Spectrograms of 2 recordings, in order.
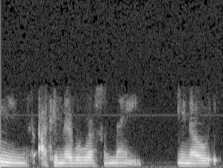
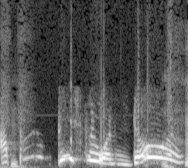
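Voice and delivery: much higher, laughing and slow; gleeful brag; 5 dB louder, slower than usual. Retold or imitated. Bragging to best friend Mike on the phone, laughing high. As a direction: laugh it out, proud and giddy.

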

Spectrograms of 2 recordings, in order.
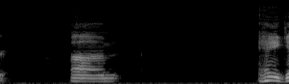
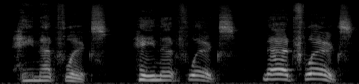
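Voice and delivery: higher, drawn-out mock hail; mock calling out; 5 semitones higher, slower than usual. Podcaster hails a streamer, mock calling out. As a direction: slowly call for someone's attention.

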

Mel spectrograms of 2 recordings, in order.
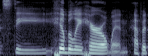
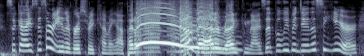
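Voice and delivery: excited announcement; 5 semitones higher, 8 dB louder than usual. Real, not acted. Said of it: "addresses audience excitedly".

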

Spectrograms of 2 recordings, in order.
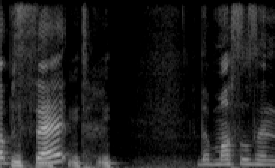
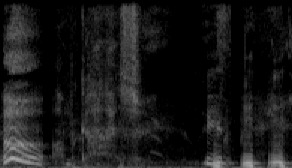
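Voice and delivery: gasped, whispered mock alarm; scared whisper; 3 semitones higher, slower than usual. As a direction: whisper it slowly in mock fright. Acts out her scared inner reaction.

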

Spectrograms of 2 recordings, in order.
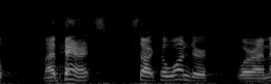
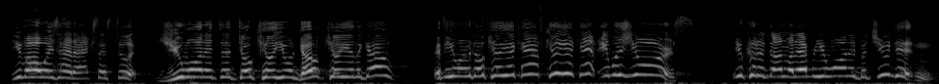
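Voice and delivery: much higher, louder fired-up father, lightly voiced; father's voice; 13 semitones higher, 5 dB louder than usual. Preacher voicing the father scolding his older son, high and pushy. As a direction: plead it out like an exasperated dad, bro. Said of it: "That's kinda how I think he talked".

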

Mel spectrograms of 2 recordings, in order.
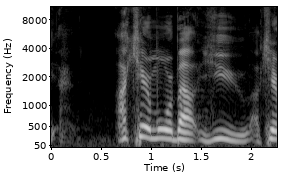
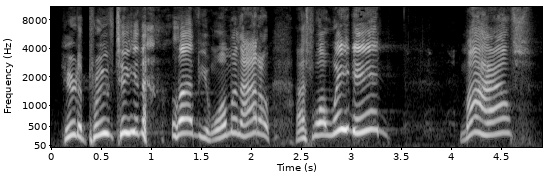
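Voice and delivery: mock shouting, much higher and louder; hammed-up holler; 9 semitones higher, 9 dB louder than usual. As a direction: holler it like a Southern husband proving love. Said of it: "we hollered at each other".

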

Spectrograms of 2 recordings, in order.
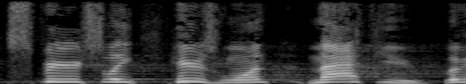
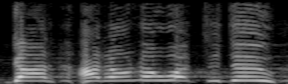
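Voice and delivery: helpless plea; 5 semitones higher, 3 dB louder than usual. Acted. Voices a helpless prayer to God.

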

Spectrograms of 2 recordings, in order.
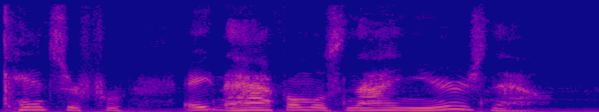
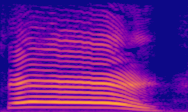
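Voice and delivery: big, high-pitched holler; loud, drawn-out hey; shouted greeting; 18 dB louder than usual. Retold or imitated. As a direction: holler hello like a jolly old guy. Old friend calling out a greeting.

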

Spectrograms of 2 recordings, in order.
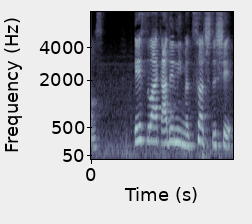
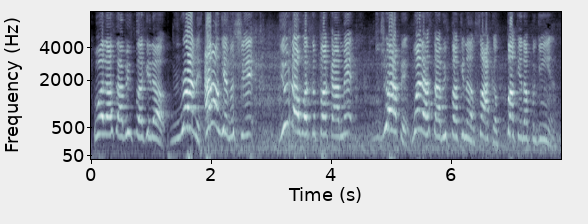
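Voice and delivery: loud, higher, laughing rant; laughing shout; 6 semitones higher, 10 dB louder than usual. Real, not acted. Yelling at chat through laughter, loud and high.

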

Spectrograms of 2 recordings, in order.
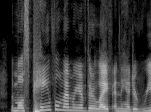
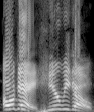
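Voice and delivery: loud, higher-pitched burst of readiness; hyped anticipation; 5 semitones higher, 11 dB louder than usual. Retold or imitated. Fan reliving her buildup to the season finale, hyped. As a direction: punch it out like bracing for a big show. Retelling own excited reaction to finale.

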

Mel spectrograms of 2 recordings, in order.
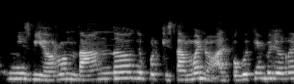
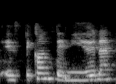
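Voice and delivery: ordinary talk, nothing marked

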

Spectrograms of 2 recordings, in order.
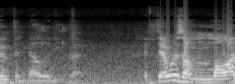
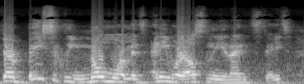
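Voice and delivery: normal talking voice

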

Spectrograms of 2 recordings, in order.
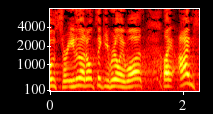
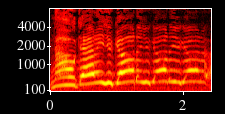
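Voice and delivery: put-on high kid voice, rising higher and fading softer; little boy cheering; 10 semitones higher, 5 dB quieter than usual. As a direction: chant it like an eager child, trailing off. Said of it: "and Aiden".

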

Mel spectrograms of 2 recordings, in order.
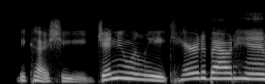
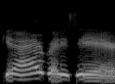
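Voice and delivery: much higher, quick mock Janice; imitating Janice; faster than usual. Janice greeting the gang, high quick mock voice. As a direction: chirp it fast and high like Janice. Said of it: "she's like".

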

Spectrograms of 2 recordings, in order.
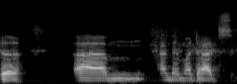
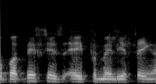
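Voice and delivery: ordinary delivery

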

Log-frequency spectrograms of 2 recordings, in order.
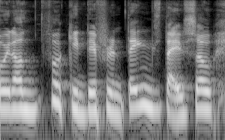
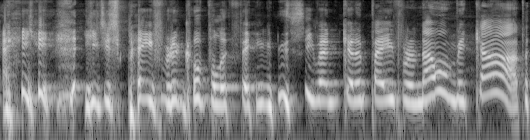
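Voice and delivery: high voice breaking into laughter; laughing retelling; 8 semitones higher than usual. Retold or imitated. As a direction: imitate the plea while cracking up. Laughing while retelling mate's embarrassed plea.

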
